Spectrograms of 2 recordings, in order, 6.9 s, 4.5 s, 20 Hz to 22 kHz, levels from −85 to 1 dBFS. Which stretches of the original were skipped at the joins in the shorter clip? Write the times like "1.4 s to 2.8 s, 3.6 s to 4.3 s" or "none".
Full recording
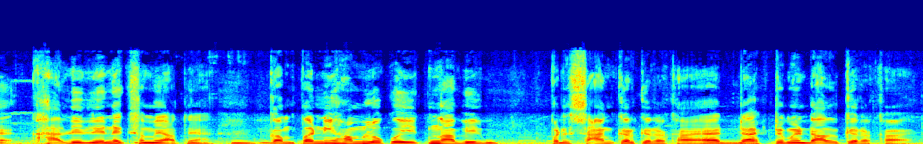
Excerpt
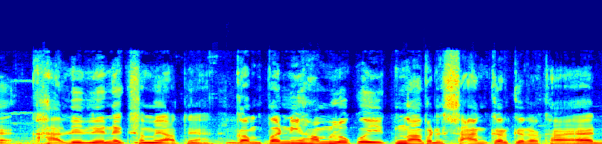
1.6 s to 1.9 s, 3.4 s to 4.1 s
